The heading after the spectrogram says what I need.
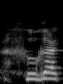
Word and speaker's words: Hygge: It's Huga Canyon, but Huga is spelled Hygge.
